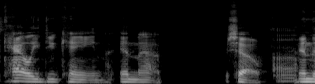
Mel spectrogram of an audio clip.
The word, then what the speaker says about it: Duquesne: And it's Callie Duquesne in that show. And it's spelled exactly the same. So yes, it's Duquesne.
